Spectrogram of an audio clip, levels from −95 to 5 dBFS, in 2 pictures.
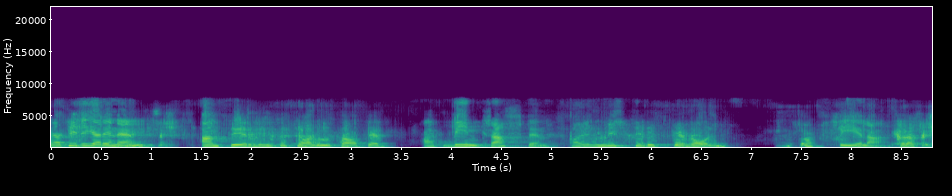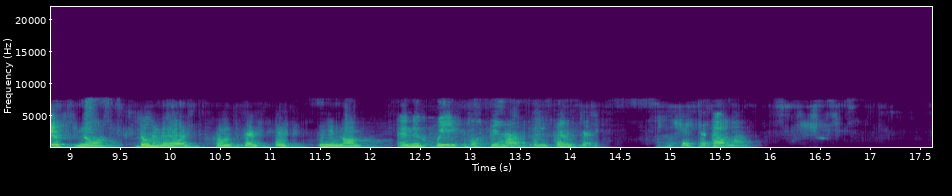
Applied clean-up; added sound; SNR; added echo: neural mask model Resemble Enhance denoiser.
